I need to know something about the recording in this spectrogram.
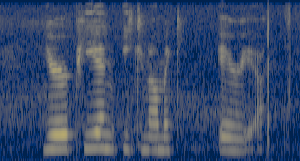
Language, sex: English, female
